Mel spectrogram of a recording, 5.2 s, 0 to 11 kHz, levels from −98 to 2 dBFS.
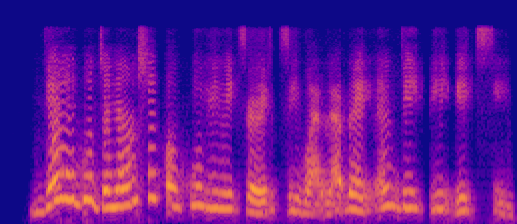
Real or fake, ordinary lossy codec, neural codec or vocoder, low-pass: fake; none; codec, 16 kHz, 0.5 kbps, FreqCodec, smaller model; 7.2 kHz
